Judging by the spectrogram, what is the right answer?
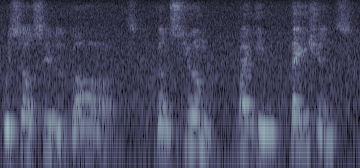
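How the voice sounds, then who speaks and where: A man, a poet at a live reading, speaking in a deliberate, declamatory way with halting phrases. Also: on the high side, expressive. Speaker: poet reading own poems. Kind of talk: live poetry reading with informal asides. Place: indoor live poetry event, recorded from off. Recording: roomy, distant, dull, noisy live recording.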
